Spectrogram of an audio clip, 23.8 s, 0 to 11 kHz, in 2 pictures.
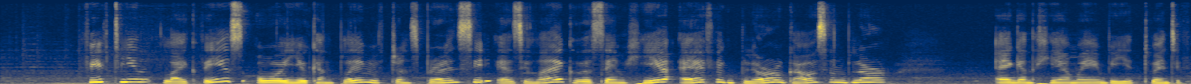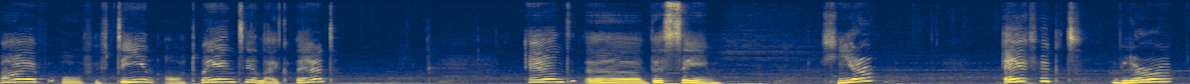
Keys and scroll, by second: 9.6 KP_2, 9.9 KP_5, 10.2 Return.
